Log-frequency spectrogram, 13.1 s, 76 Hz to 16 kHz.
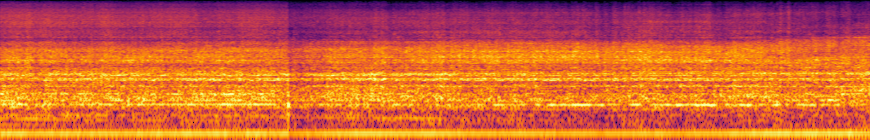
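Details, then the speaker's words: Shimizu Satelit 3-inch submersible pump with APC SC-015E as water runs out: steady harsh rushing whir growing noisier as water empties and flow weakens, running dry inside, until the APC shuts the pump off. "Mulai dari ini yang airnya semakin habis sehingga kemudian dia menjadi berisik."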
